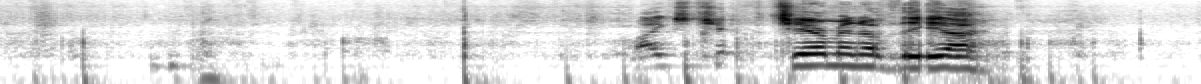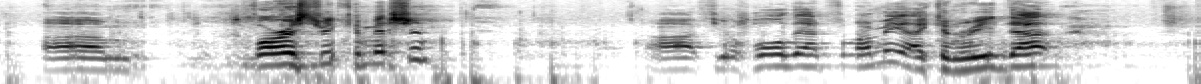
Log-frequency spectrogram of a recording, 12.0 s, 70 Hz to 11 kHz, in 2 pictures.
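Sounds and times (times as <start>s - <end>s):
handling noise: 0.0s - 9.9s.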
